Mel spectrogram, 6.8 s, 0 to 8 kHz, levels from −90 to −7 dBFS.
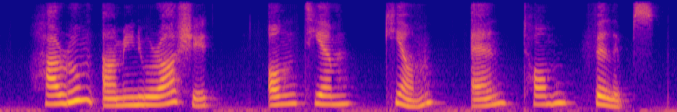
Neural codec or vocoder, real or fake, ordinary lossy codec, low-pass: codec, 16 kHz, 0.5 kbps, X-Codec, WavLM features, trained on Multilingual LibriSpeech; fake; none; 7.2 kHz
